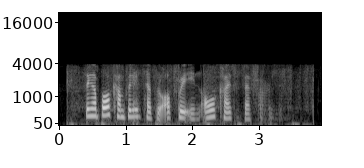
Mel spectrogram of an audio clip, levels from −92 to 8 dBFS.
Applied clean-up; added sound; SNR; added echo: neural separator model SepFormer WHAM!.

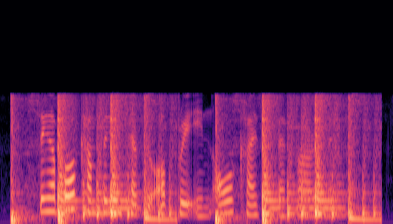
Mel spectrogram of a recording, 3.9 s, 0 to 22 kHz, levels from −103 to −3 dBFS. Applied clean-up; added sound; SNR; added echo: none; Drum kit; -4 dB; none.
